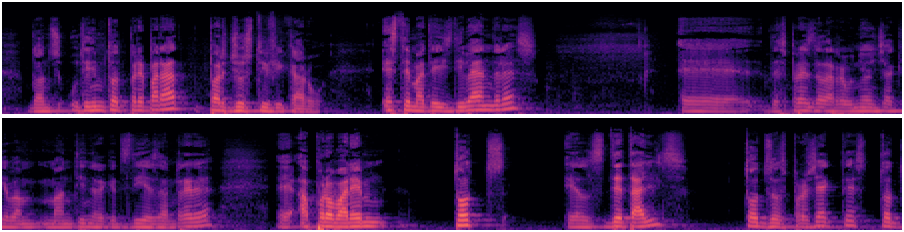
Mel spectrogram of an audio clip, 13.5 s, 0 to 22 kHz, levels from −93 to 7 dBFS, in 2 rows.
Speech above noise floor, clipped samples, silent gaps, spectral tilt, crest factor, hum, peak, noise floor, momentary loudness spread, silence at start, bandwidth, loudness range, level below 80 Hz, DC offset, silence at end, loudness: 29 dB; under 0.1%; none; -5.5 dB/octave; 22 dB; none; -12 dBFS; -61 dBFS; 15 LU; 0.2 s; 14.5 kHz; 9 LU; -50 dBFS; under 0.1%; 0 s; -33 LUFS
